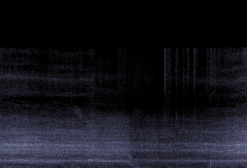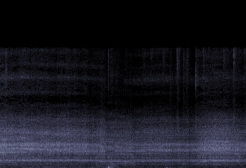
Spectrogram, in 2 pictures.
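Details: Baby Sulphur-crested cockatoo chicks screaming for breakfast give harsh, grating, rasping screams in long continuous bursts broken by brief pauses, loud and hoarse, almost mechanical.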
